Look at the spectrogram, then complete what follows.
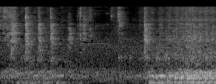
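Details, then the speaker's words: Honda Click 125 scooter, briefly run without radiator after spark plug replaced and compression checked: starter cranks in short chattering bursts, then engine catches and settles into a steady, even idle; normal start. "Okay, ayan mga sir, umandar na. Ayan, start na."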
